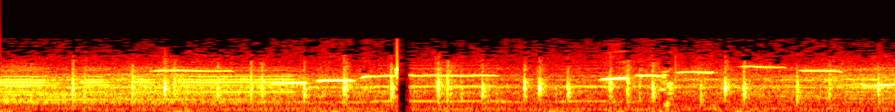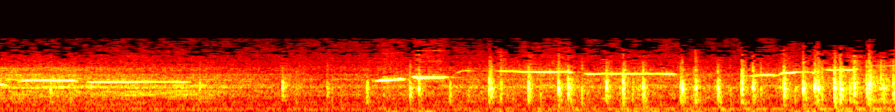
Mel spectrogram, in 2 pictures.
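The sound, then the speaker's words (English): Someone whistles a wandering, unhurried tune while walking along a street late at night, one clear note sliding into the next, over a steady background of sharp clicks and taps. No one speaks. “I was on my day off and sort of late at night, and I was just walking along the street, not going anywhere in particular or even thinking anything much, just sort of whistling to myself and walking along the street.”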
